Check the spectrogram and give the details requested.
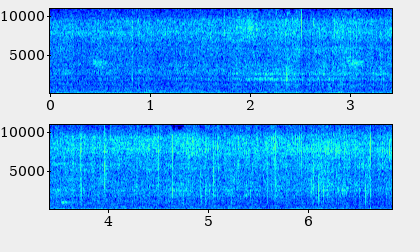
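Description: Chopped onion, garlic and green chilies sizzling in olive oil in a frying pan as a tempering (bagar) is fried: a steady hiss with small pops and crackles that grow busier after about two seconds.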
